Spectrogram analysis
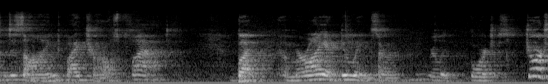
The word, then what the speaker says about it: Maria: Maria Dewing, and she did pronounce her name Maria, was his wife.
